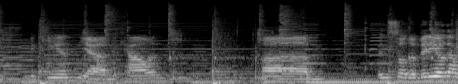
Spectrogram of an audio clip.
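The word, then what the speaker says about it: McKeown: a book called the oxygen advantage by Patrick McCann if I'm pronouncing his name correctly you can yeah McCowan and so the video that we're going to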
